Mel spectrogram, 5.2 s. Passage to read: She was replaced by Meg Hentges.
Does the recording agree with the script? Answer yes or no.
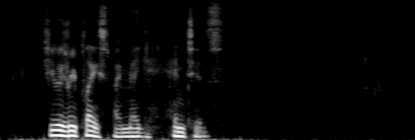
yes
